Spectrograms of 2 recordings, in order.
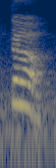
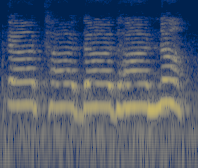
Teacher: दांत के पीछे वाले भाग को जीभ स्पर्श करती है, तब त निकलता है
